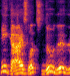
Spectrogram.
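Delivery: goofy voice, no bass. Describing a man who lacks a commanding voice: goofy voice without bass. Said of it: "He sounds like a like a Muppet. ... like kind of a goofy".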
